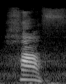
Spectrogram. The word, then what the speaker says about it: half: half, इसमें भी L silent है।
